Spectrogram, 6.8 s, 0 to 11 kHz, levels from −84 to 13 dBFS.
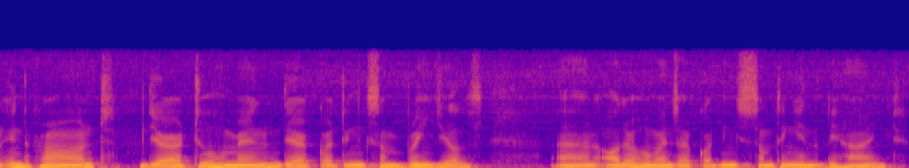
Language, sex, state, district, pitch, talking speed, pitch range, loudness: English, male, Sikkim, Gangtok, 130 Hz, 175 wpm, 125-135 Hz, -13 LUFS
